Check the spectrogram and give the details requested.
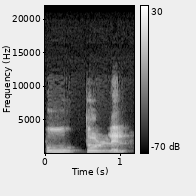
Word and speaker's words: Poothullil: Okay, so I'm going to give everyone, just the way it is written. It is phonetically correct. Poothullil or Poothullil.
